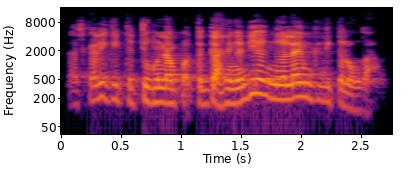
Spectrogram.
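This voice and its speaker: A man with a Malaysian Malay accent preaching to a congregation, often acting out the quoted speakers in soft and in harsh voices. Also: fairly high pitch, rapid-fire. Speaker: religious teacher. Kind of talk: sermon. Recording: dull lo-fi recording.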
